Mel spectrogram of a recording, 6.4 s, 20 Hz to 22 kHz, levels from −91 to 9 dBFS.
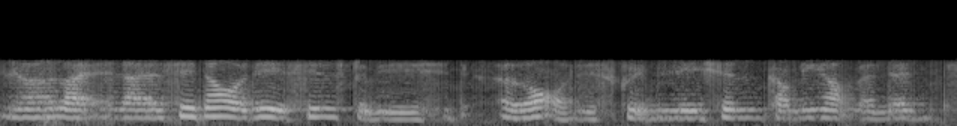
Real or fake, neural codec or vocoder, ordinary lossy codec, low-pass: fake; vocoder, 22.05 kHz, 80 mel bands, Vocos; none; 3.6 kHz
